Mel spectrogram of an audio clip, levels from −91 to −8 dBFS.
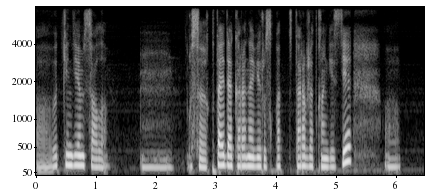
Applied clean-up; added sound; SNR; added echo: none; none; none; none.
